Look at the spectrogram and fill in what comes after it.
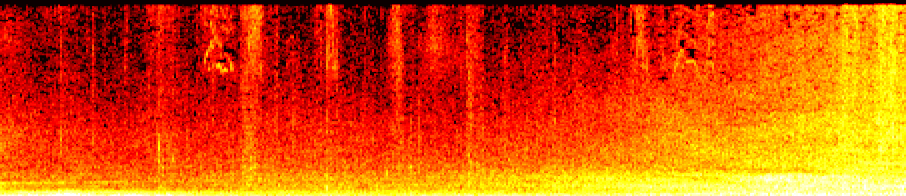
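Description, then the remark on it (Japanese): Steady roadside traffic noise with cars passing, a broad whooshing rumble that swells louder toward the end as a vehicle approaches; no talking. Recorded while walking along the road. “ちょっと今歩きながらで車の音とかも多分めちゃくちゃ入ってると思うんですけど”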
